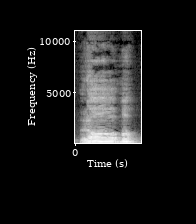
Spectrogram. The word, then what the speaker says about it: Rama: Rama, 2 syllables.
